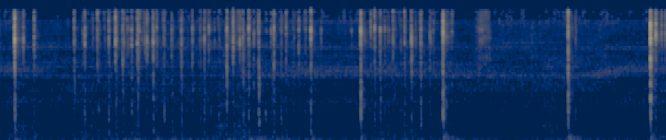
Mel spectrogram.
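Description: Faint typing on a computer keyboard: a run of irregular key clicks, with a few louder keystrokes in the second half.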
